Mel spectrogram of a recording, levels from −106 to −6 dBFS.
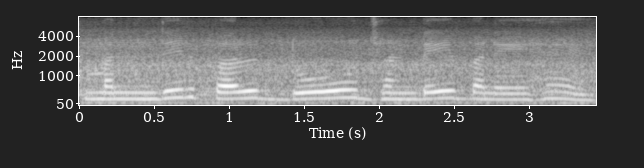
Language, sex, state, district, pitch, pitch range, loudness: Hindi, female, Rajasthan, Jaipur, 220 Hz, 215-235 Hz, -15 LUFS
